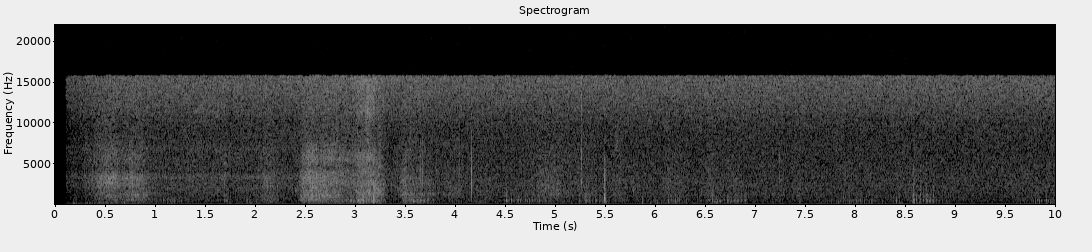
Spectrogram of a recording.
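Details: Relaxed pet cat indoors in a cluttered room, purring quietly with a steady low rumble in rhythmic pulses, plus faint rustles and a few soft clicks.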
